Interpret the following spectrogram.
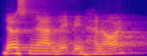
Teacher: Đây là một câu hỏi, và cái người hỏi, cái người nói này, người ta không chắc chắn rằng cái người tên là Nam này sống ở Hà Nội, nên người ta hỏi với ngữ điệu đi lên. · Speakers often use rising intonation at the end of yes-no questions. Tức là gì? Người nói thường sử dụng ngữ điệu đi lên, tức là ngữ điệu lên giọng ấy, ở cuối những câu hỏi đúng hay sai.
